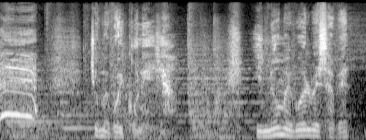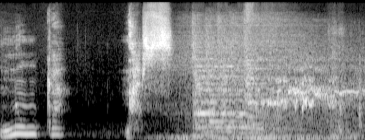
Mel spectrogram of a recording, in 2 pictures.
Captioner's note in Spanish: Risas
